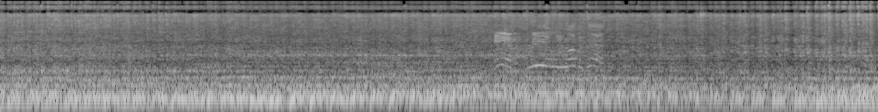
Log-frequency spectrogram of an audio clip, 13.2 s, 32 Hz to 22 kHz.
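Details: 1999–2006 Chevy/GMC GMT800 Silverado/Sierra V8 idling after Flashark long tube header install, open straight pipe before turbo hookup; loud, deep, lumpy burble, even firing, no misses or knocking, normal healthy idle.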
